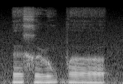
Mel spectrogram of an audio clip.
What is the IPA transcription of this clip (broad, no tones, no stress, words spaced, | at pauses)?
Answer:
ɛxøɭubɐː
